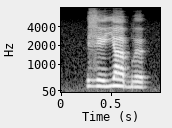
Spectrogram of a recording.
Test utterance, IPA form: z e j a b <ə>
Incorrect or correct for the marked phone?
correct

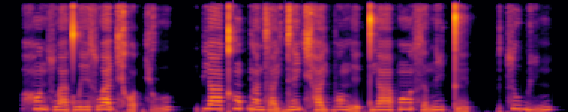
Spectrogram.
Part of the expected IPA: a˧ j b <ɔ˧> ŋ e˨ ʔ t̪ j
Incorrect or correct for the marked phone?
incorrect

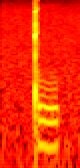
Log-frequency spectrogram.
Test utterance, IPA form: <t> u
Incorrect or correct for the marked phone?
incorrect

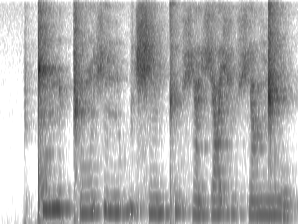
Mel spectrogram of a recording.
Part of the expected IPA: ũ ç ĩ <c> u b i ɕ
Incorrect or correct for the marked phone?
incorrect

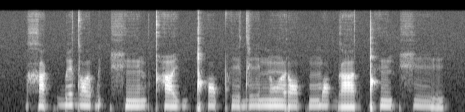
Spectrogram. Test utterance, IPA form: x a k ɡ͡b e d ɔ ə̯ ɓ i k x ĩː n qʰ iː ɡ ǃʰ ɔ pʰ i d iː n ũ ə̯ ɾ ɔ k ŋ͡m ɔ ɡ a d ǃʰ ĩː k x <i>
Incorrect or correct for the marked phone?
incorrect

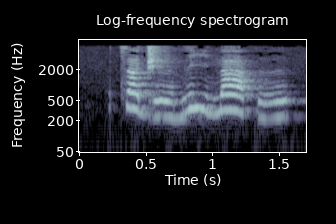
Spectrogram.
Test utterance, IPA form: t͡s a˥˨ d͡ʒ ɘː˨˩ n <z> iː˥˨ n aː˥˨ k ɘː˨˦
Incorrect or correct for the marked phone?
correct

